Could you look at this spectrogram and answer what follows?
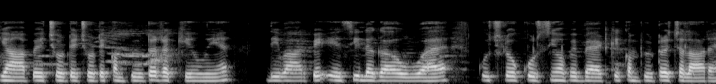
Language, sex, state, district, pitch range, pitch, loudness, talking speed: Hindi, female, Punjab, Pathankot, 175-190 Hz, 180 Hz, -16 LUFS, 190 wpm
